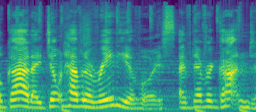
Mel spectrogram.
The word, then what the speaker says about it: Aradia: I'm not pronouncing it like that, because it's Aradia.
